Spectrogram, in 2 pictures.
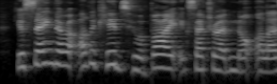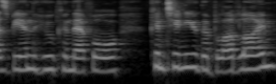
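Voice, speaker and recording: A woman with a British accent talks very fast in an animated tone at a fairly high pitch. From Britain. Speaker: YouTuber reacting to online posts. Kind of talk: casual commentary reading posts aloud.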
